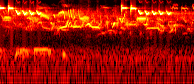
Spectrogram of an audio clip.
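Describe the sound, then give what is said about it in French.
Blue tit song: rapid, thin, high-pitched chirping notes in two bright runs with a short lull between, heard alone. “le chant d'une mésange bleue”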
